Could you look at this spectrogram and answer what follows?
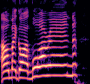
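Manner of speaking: Long Island voice, very high, drawn-out cry. Pretending to be own mother: imitating Kathy. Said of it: "even when I pretend to be Kathy, my mom".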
